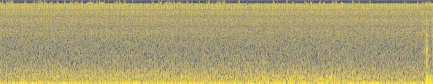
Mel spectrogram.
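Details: Steady low rumble of wind or distant traffic, with no animal calls.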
